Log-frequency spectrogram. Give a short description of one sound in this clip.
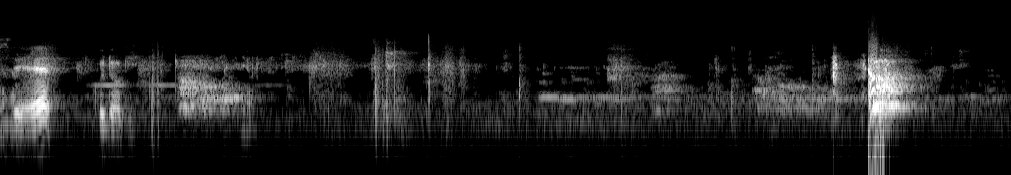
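A dog whines and yelps up close.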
